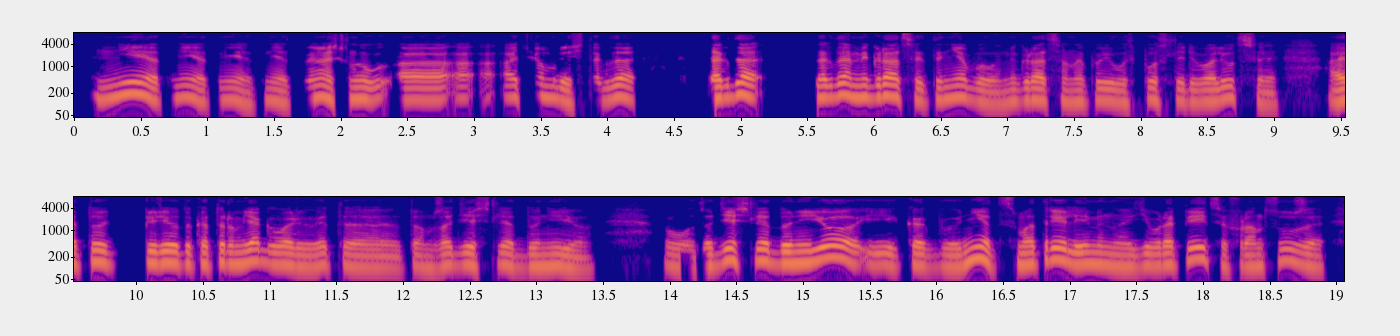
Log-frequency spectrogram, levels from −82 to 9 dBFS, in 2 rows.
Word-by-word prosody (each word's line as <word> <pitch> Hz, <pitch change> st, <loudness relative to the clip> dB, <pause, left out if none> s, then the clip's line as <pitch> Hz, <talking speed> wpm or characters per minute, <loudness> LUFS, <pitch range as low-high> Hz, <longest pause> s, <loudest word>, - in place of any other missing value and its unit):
Нет, 165 Hz, 0 st, +2 dB
нет, 155 Hz, -7 st, -2 dB
нет, 130 Hz, -7 st, -4 dB
нет, 125 Hz, -5 st, -3 dB
понимаешь, 150 Hz, -2 st, -1 dB
ну, 145 Hz, -1 st, -1 dB
а 135 Hz, +2 st, +1 dB
а -, -, -12 dB
а, 160 Hz, -, -3 dB
о 155 Hz, -, 0 dB
чем 165 Hz, -3 st, -6 dB
речь? 120 Hz, -7 st, -2 dB
Тогда 145 Hz, +3 st, 0 dB, 0.6 s
тогда 155 Hz, +3 st, +5 dB, 0.4 s
тогда 155 Hz, +4 st, +3 dB
миграции-то 160 Hz, -6 st, +2 dB
не 155 Hz, +2 st, 0 dB
было. 120 Hz, -6 st, -2 dB
Миграция, 125 Hz, +2 st, -1 dB
она 120 Hz, 0 st, -3 dB
появилась 120 Hz, -4 st, -2 dB
после 130 Hz, +2 st, -4 dB
революции. 125 Hz, -3 st, -2 dB, 0.3 s
А, 120 Hz, +2 st, +3 dB
э, 130 Hz, -, +4 dB
тот 145 Hz, +3 st, +1 dB, 0.2 s
период, 140 Hz, -1 st, +3 dB
о 135 Hz, -, +1 dB
котором 135 Hz, +1 st, 0 dB
я 160 Hz, +3 st, +5 dB
говорю, 125 Hz, -6 st, +1 dB
это, 110 Hz, -4 st, -2 dB
там, 110 Hz, -3 st, -5 dB
за 125 Hz, +3 st, 0 dB
10 125 Hz, 0 st, -2 dB
лет 120 Hz, -5 st, -1 dB
до 120 Hz, +1 st, -1 dB
неё. 115 Hz, -4 st, -1 dB
Э, -, -, -17 dB, 0.5 s
вот, 110 Hz, -5 st, -5 dB
за 120 Hz, -, +1 dB
10 160 Hz, +6 st, 0 dB
лет 160 Hz, -3 st, +3 dB
до 140 Hz, 0 st, +5 dB
неё 170 Hz, +4 st, +5 dB
и 125 Hz, -3 st, -3 dB
как 120 Hz, 0 st, 0 dB
бы, 110 Hz, 0 st, -2 dB
нет, 170 Hz, +2 st, +3 dB
смотрели 135 Hz, +3 st, +2 dB
именно 130 Hz, -3 st, 0 dB
европейцы, 125 Hz, +6 st, +1 dB
французы, 115 Hz, +2 st, -3 dB
130 Hz, 165 wpm, -26 LUFS, 120-150 Hz, 0.6 s, тогда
